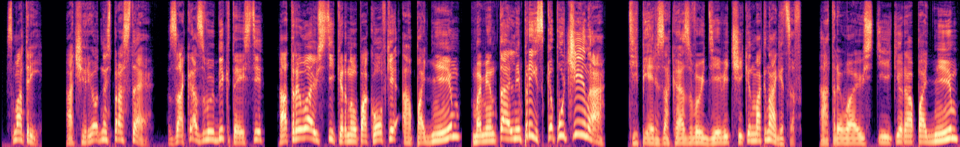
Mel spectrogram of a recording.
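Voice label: reklama, advert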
